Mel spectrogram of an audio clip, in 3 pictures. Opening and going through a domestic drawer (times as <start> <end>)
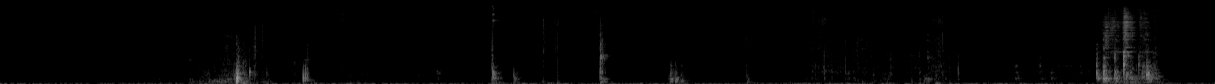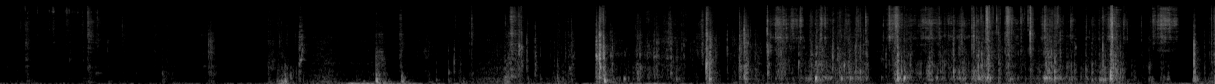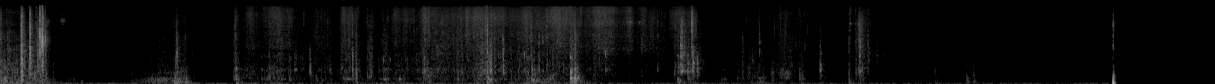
14.8 25.0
